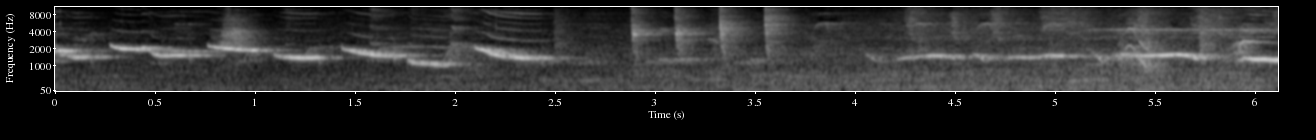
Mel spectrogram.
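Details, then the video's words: Black-throated laughingthrush kept in a cage, singing to stir up other caged birds: a run of descending whistled slurs, then a pause with sharp clicking sounds, then a longer wavering whistle. "Khướu bạc má HÓT MÚA ĐUÔI cực sung"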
